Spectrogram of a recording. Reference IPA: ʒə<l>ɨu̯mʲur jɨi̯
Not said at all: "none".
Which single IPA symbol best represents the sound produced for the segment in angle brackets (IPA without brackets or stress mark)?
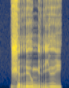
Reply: r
